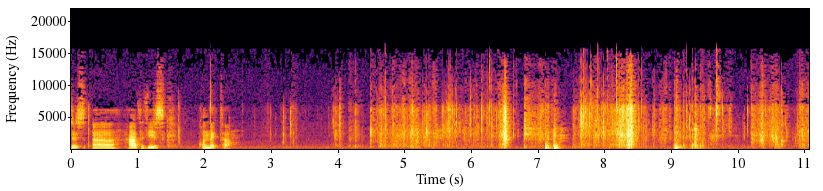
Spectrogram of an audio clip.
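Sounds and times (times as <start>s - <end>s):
plastic sleeve crinkling: 2.9s - 11.0s.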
